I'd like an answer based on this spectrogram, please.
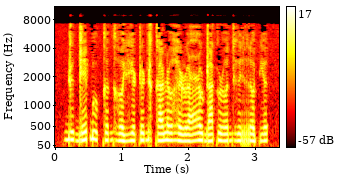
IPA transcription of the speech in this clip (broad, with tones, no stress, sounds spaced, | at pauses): ɖ ɨ˧˩ ɡ e˨˥ ɓ u˧˩ k ə˨˥ ɡʱ ɤ˧˩ vʲ ɤ˧˩ ʈ ɨ˨˥ ɖ ə˥˨ k a˨˥ ɳ ɤ˨˥ ɦ ə˧˩ ɭ ɵ˧˩ ʕ u˥˨ ɖ a˨˥ k ɹ ɤ˨˥ dʱ ɨ˧˩ r ɤ˧˩ pʲ ə˨˥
